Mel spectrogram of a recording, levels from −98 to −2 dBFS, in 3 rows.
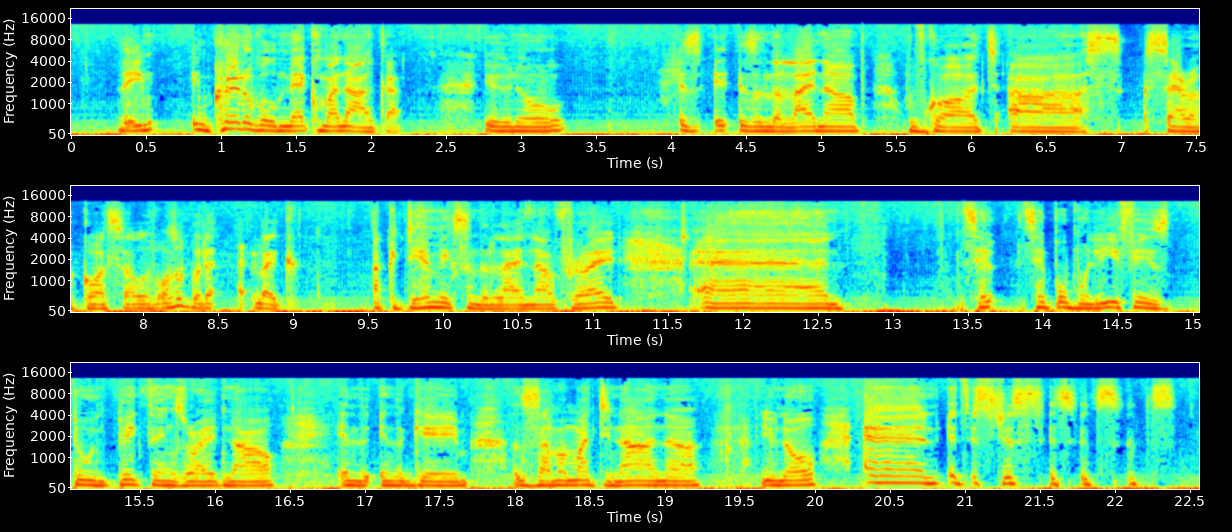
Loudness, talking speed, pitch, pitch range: -20 LUFS, 135 wpm, 135 Hz, 125-150 Hz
